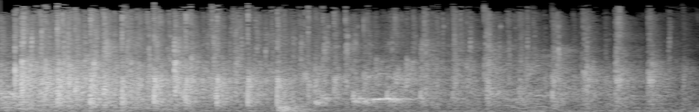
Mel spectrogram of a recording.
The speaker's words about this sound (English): All right, let's just give the Lord a hand clap. Yes.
